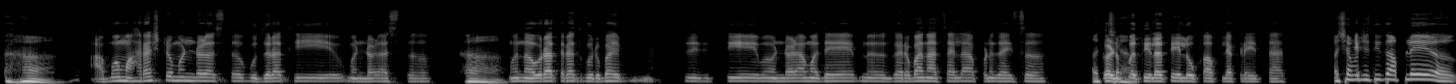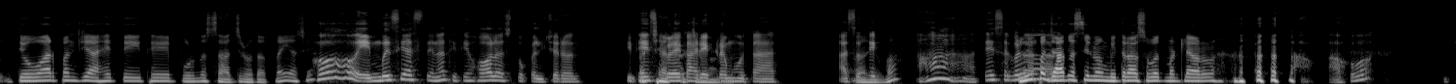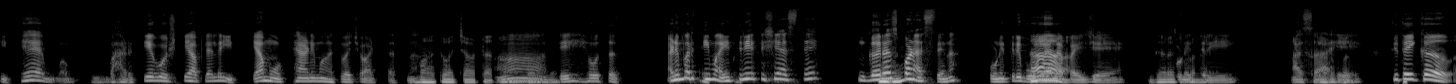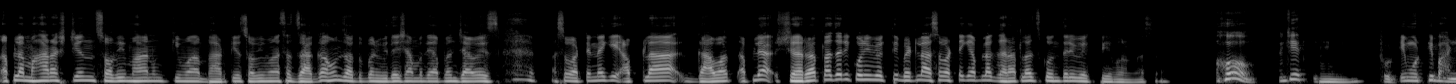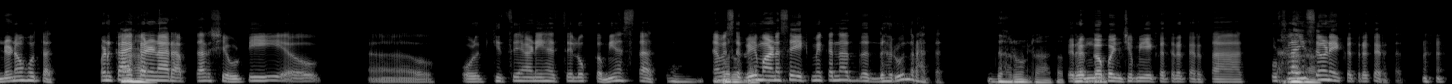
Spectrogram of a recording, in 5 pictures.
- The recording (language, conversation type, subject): Marathi, podcast, परदेशात तुमची एखाद्याशी अचानक मैत्री झाली आहे का, आणि ती कशी झाली?
- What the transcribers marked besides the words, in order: tapping; other background noise; "गरबा" said as "गुरबा"; laugh; unintelligible speech; chuckle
